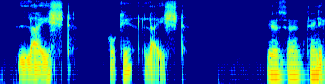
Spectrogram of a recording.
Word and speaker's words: leicht: अगर तो कॉम्बिनेशन में ई पहले हो और आई बाद में हो तो इसको प्रोनाउंस किया जाता है हमेशा आई से. ओके, आई से. zum Beispiel leicht.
